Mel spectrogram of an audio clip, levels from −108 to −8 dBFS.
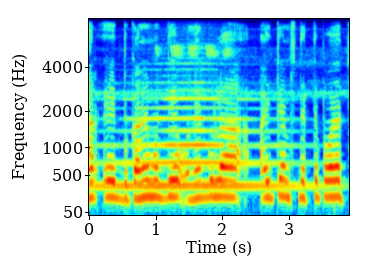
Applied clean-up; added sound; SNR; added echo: none; Wind instrument, woodwind instrument; 9 dB; none.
